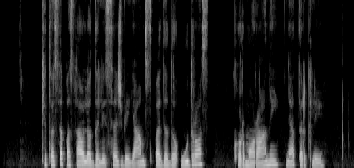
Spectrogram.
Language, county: Lithuanian, Vilnius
